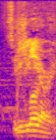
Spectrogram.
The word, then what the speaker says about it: CG D'Arie: Hey, so today we love this winery, CGDRE, and I'll spell it for you. Letter C, letter G, the letter D, ARIE. CGDRE.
